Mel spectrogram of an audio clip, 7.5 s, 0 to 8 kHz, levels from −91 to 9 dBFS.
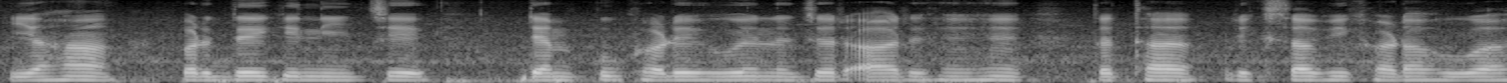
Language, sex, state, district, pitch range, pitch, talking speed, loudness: Hindi, male, Uttar Pradesh, Lalitpur, 125-130 Hz, 125 Hz, 125 wpm, -19 LUFS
